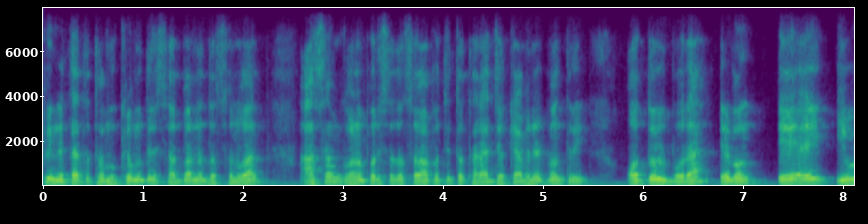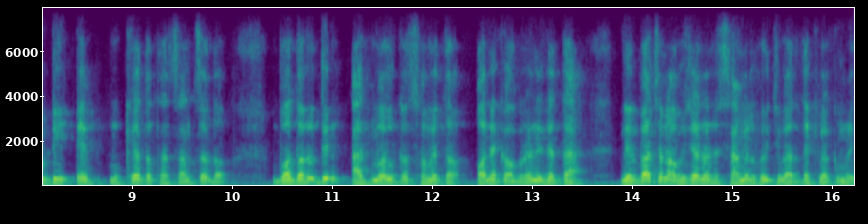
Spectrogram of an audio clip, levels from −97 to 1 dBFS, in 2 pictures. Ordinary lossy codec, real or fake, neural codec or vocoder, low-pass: Opus, 32 kbps; fake; codec, 16 kHz, 8 kbps, FreqCodec, smaller model; 7.2 kHz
